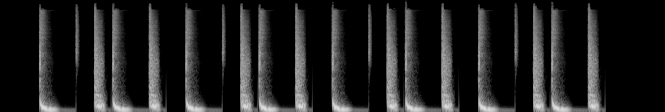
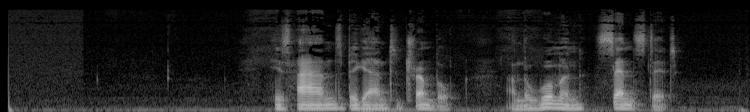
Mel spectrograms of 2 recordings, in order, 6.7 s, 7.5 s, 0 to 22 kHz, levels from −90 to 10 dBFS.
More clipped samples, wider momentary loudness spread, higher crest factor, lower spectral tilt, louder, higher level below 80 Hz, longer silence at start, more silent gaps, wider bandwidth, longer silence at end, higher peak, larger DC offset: neither; second, 6 LU vs 16 LU; second, 14 dB vs 24 dB; about the same, -5 dB/octave vs -5.5 dB/octave; first, -16 LUFS vs -26 LUFS; first, -20 dBFS vs -44 dBFS; first, 0.4 s vs 0.1 s; first, 0.80-0.92 s, 1.66-1.84 s, 2.26-2.39 s, 3.13-3.30 s, 3.72-3.86 s, 4.59-4.77 s, 5.18-5.32 s vs none; first, 19.5 kHz vs 16 kHz; first, 0.65 s vs 0.05 s; about the same, -2 dBFS vs -4 dBFS; neither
